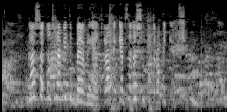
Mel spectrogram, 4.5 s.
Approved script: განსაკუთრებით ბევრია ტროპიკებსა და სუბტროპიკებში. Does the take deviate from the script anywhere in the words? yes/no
no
